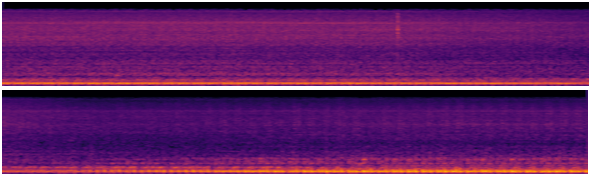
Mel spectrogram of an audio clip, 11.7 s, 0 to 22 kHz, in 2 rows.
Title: Mr2 not running right misfire popping from the exhaust on idle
